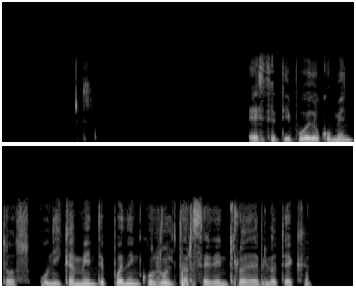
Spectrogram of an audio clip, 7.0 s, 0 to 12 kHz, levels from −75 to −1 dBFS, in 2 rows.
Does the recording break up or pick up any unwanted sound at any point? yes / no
no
